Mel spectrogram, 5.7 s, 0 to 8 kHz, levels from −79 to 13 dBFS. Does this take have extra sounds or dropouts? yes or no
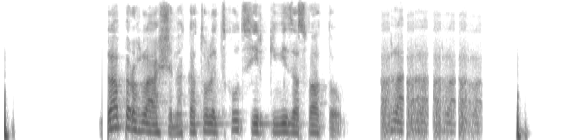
yes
